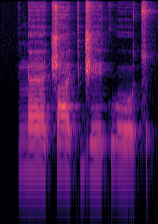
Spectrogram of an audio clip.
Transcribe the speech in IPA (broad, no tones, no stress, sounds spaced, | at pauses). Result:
ŋ æː t͡ʃ ʕ e k d͡ʒ eː k w oː t͡s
